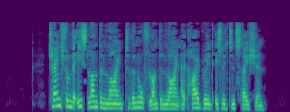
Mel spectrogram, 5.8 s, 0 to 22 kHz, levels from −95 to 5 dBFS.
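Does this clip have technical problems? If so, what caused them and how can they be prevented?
Yes. Throughout, nothing reaches above 9.4 kHz and two sets of smeary artefacts stack up, likely from transcoding between lossy codecs, an MP3 of around 48 kbit/s then re-encoded to low-rate Vorbis. Keep a lossless master and encode only once.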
